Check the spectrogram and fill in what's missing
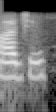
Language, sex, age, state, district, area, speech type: Nepali, female, 18-30, West Bengal, Kalimpong, rural, conversation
